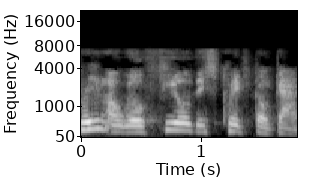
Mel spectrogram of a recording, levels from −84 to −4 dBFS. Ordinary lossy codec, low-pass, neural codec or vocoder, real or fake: MP3, 32 kbps; 7.2 kHz; codec, 32 kHz, 1.9 kbps, SNAC; fake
